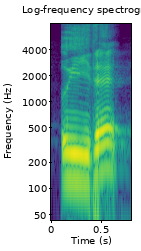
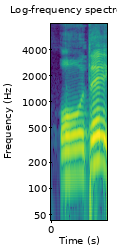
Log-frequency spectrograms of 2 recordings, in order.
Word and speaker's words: 의대: 의 발음이 안 되는 분이 우리 학원에 한 분이 계시네. 의대 감기 자수 시작. 어대 이런 분이 계시는데 어대 아니고 의대 잘못이 아닙니다, 여러분들.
